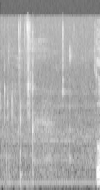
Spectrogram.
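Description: A few soft, irregular clicks of computer keyboard keys.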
